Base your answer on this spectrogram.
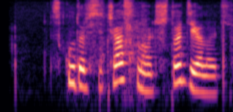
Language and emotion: Russian, neutral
